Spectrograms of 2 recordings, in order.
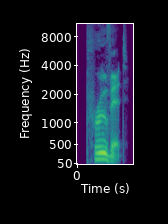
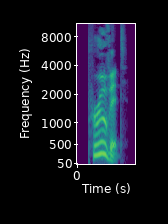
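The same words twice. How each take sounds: First: Said in the usual way. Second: High-pitched, forceful demand; insistent challenge. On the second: A narrator's reading. Repeated challenge after a startled "What?.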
